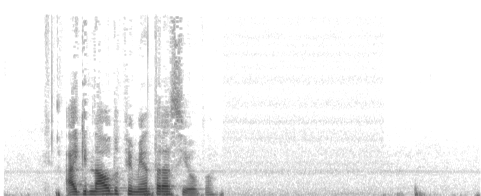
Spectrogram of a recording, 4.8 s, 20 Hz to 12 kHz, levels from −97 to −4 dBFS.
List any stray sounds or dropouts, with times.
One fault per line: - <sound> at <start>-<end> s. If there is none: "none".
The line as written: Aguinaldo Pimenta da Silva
none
